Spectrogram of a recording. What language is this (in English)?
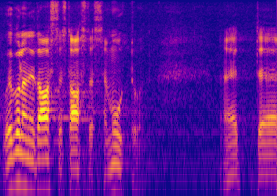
Estonian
